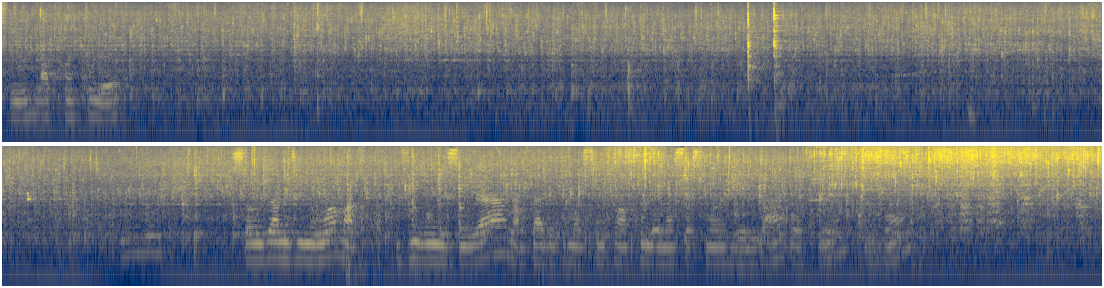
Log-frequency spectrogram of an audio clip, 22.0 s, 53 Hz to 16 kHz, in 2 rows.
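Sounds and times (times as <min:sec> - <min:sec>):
eggs sizzling in a skillet: 0:00.0 - 0:22.0.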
